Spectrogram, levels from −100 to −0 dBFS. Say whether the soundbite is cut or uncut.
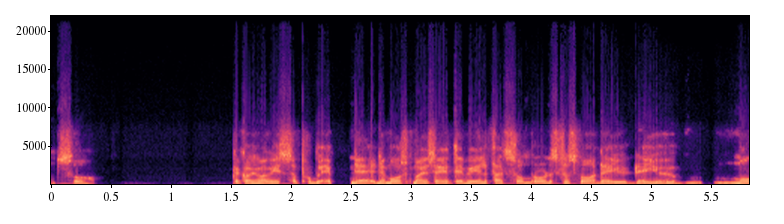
cut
